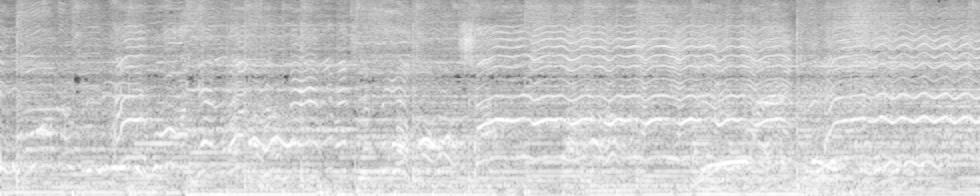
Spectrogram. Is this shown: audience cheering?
yes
